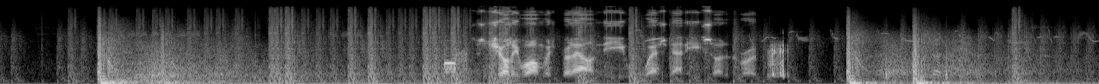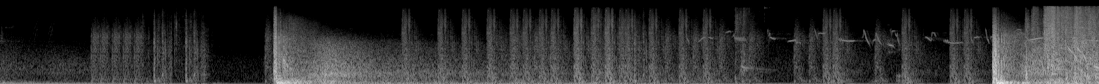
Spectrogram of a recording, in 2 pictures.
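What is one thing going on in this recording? Gunshots crack loudly, each followed by a rolling echo outdoors.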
